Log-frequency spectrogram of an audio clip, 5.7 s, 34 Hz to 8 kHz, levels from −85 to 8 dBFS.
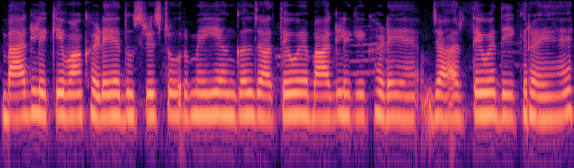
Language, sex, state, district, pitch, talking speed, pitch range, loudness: Hindi, female, Chhattisgarh, Korba, 190 Hz, 210 wpm, 185-195 Hz, -14 LUFS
